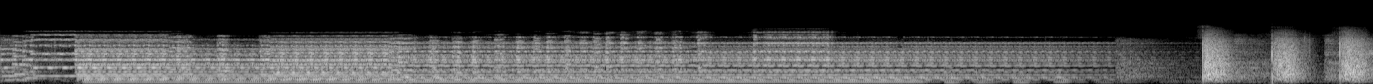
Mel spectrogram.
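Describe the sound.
Gunfire in a radio drama: a long stretch of sustained dramatic music fades, then three sharp, loud shots ring out in quick succession.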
